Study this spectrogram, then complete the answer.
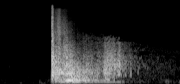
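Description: .308 rifle fired at an outdoor range in a crosswind: a single loud, sharp shot with a booming report that decays over about a second, alone with no voices.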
